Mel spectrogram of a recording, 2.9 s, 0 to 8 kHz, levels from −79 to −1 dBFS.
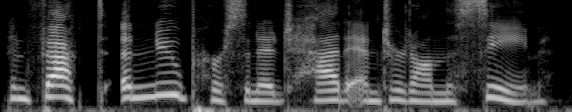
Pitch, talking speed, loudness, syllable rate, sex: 225 Hz, 210 wpm, -22 LUFS, 6.1 syllables/s, female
